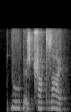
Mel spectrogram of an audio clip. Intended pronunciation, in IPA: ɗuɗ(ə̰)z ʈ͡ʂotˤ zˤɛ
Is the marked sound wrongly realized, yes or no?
no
